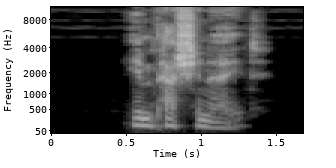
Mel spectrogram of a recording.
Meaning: 1. Filled with passion; impassioned 2. Lacking passion; dispassionate
- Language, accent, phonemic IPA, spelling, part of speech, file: English, Australia, /ɪmˈpæʃənət/, impassionate, adjective, En-au-impassionate.ogg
